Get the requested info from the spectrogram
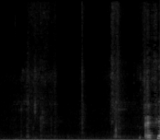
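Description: Faint rustling and light taps of cards being handled and drawn from a deck, over a low steady hum.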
